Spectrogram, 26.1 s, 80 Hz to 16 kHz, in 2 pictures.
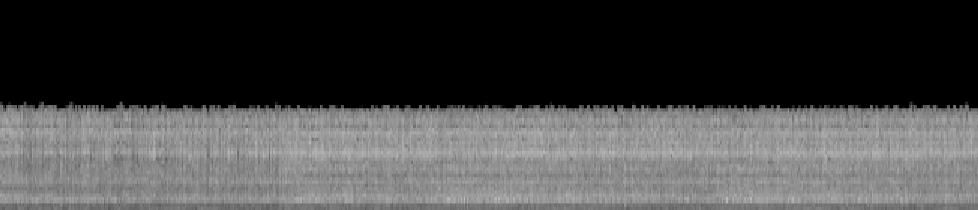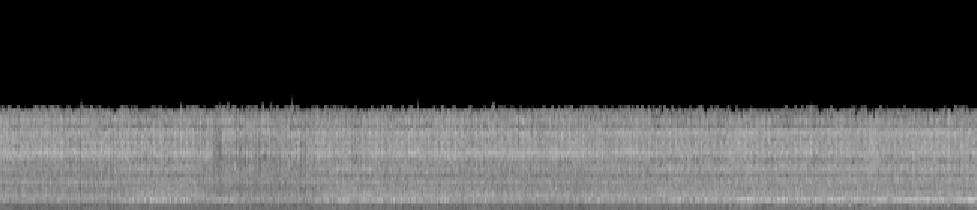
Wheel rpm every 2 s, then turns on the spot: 120, 110, 110, 110, 110, 120, 110, 120, 120, 110, 110, 110, 120.
none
